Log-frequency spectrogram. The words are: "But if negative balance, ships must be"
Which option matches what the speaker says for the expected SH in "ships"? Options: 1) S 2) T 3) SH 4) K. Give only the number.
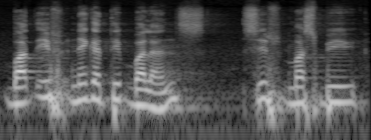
1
